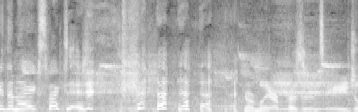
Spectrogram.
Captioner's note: laughs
